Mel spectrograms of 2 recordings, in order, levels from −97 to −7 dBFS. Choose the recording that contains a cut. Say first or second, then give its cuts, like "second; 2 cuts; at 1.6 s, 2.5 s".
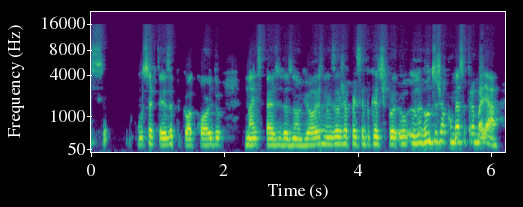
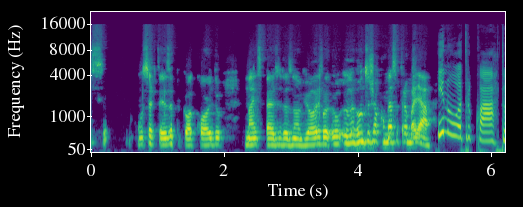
second; 2 cuts; at 3.4 s, 5.2 s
